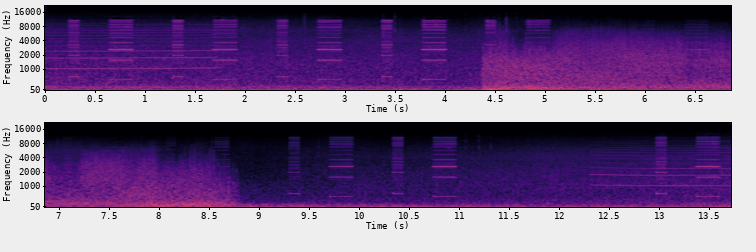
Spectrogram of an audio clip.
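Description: Wind rushes steadily past outdoors in flight, growing louder for a few seconds.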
